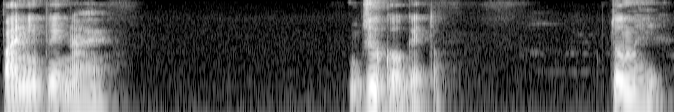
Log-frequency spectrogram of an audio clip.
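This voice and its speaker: A man giving a spiritual discourse as a teacher, speaking deliberately with long pauses and sometimes scolding his listeners with rhetorical questions. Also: medium pitch, expressive, vocal fry, dark tone, lo-fi sound.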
